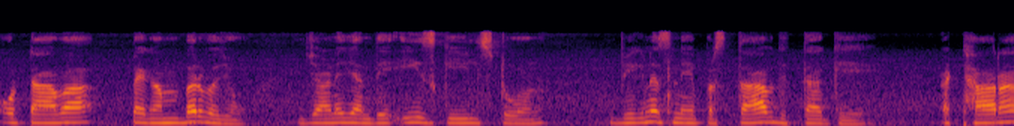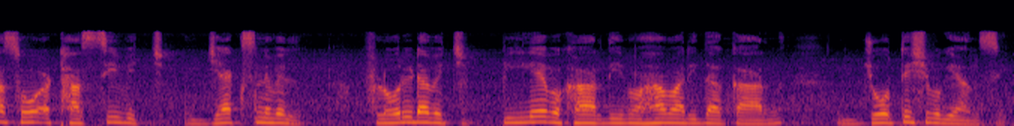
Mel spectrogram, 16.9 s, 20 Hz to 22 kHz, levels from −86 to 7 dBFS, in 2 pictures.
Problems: none marked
